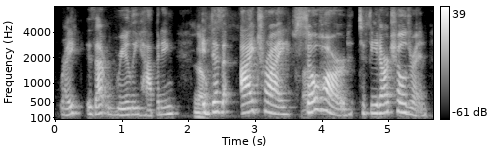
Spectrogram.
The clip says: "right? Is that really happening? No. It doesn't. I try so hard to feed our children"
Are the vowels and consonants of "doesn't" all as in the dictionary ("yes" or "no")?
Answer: no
